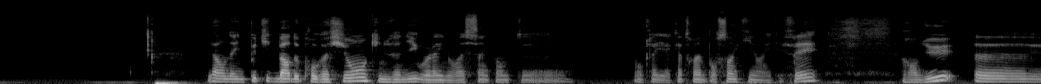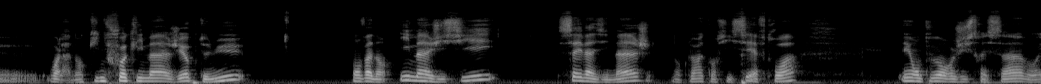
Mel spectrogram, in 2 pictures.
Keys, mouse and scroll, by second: 14.3 click, 17.7 click.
